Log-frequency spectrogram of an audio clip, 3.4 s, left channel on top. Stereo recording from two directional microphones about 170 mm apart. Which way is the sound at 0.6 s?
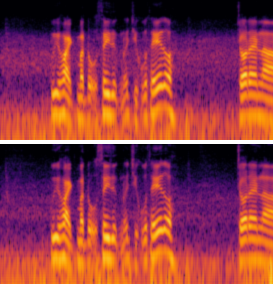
35° right (ahead or behind).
